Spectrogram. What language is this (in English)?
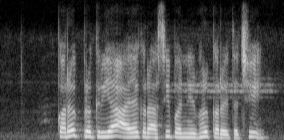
Maithili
